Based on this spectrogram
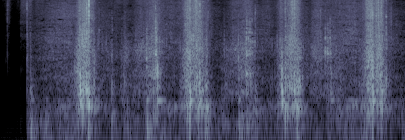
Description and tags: A cluttered drawer is being opened and closed very fast. Recorded with a Sony IC recorder.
